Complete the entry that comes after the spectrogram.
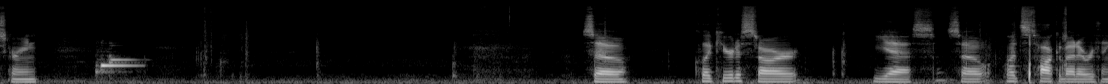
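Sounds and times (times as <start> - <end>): low steady hum: 0.0 - 11.0
two-tone electronic chime: 1.0 - 1.5.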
